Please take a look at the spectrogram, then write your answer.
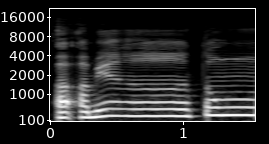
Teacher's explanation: نون ساکن کے بعد اخفا کریں گے، ایک الف کے جتنا رکیں گے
